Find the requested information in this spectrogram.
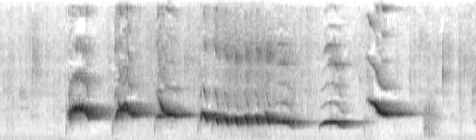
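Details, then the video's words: Greater green leafbird in early pairing, giving quick slurred whistles that run together into a falling warble, followed by two separate higher whistled notes. "PROSES PENJODOHAN AWAL BURUNG CUCAK HIJAU"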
